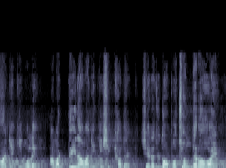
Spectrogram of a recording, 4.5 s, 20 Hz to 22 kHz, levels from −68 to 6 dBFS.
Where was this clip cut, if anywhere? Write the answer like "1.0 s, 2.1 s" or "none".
0.9 s, 2.7 s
